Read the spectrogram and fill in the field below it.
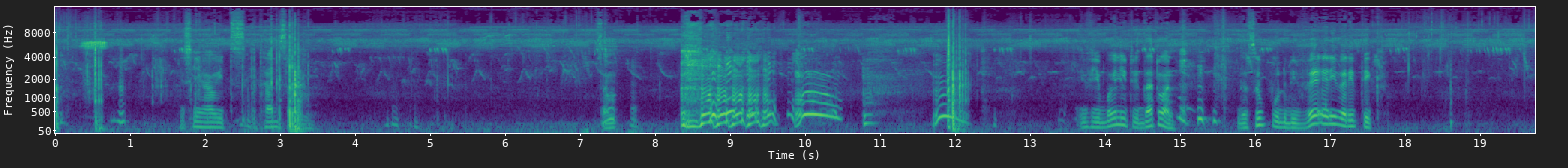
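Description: A knife cuts through raw chicken.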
